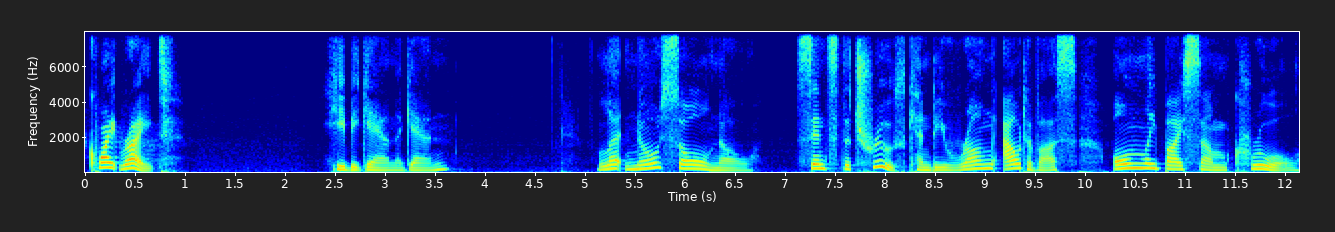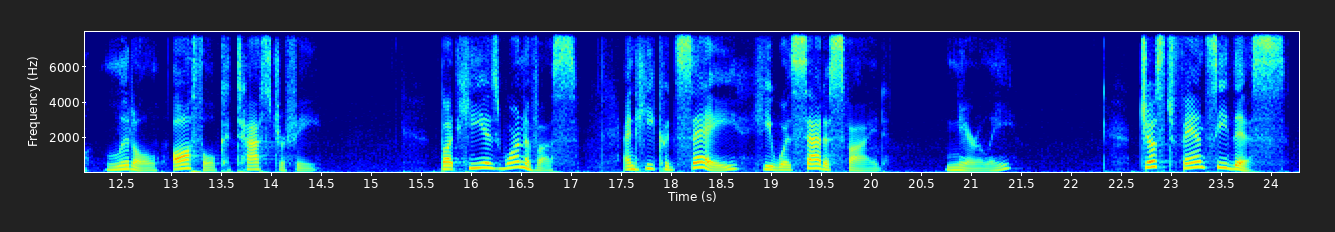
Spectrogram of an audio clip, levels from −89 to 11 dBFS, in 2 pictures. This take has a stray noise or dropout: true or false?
false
